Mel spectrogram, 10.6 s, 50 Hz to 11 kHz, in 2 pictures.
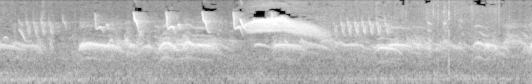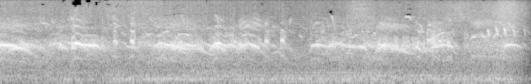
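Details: Greenfinch (Chloris chloris) calls, Wagbachniederung, Oberhausen-Rheinhausen, Germany, 9 April 2023 at 13:05: busy, overlapping twittering and chattering notes, a few higher sharp chirps and a rising wheeze early on, over a steady low rumble.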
